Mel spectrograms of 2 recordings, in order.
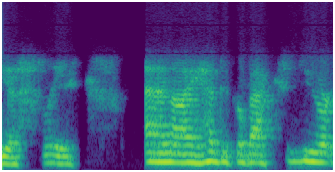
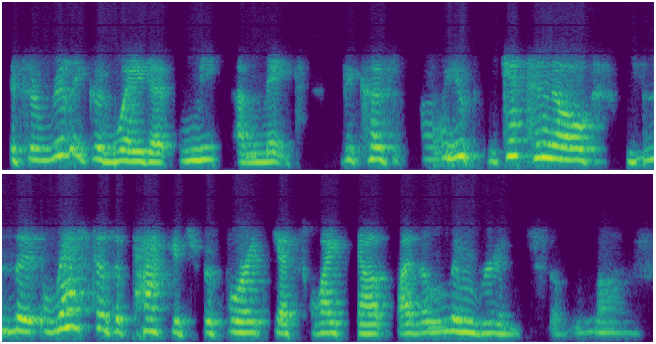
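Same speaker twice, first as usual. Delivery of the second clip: ordinary talk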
